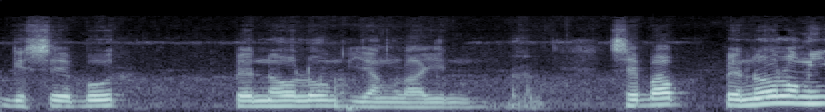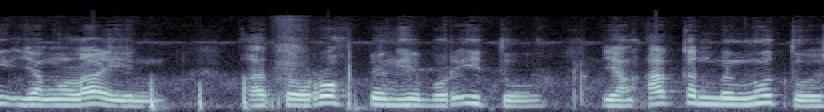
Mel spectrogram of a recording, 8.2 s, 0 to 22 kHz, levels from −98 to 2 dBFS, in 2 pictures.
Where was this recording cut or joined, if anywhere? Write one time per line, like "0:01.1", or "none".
none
